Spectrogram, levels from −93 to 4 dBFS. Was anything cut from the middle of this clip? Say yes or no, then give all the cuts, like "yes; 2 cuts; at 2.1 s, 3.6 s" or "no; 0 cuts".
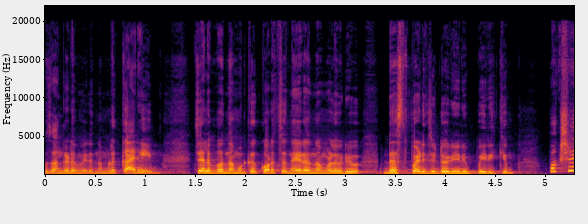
yes; 1 cut; at 3.3 s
